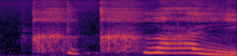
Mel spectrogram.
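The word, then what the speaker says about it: χ: 읽을 때 어떻게 읽냐면 크하이 이렇게 읽어요. 크하이. 그래서 크하이 이렇게 읽는데 이제 H가 거의 소리가 잘 안 들려서 카이 뭐 이렇게 이제 들리는 거죠.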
